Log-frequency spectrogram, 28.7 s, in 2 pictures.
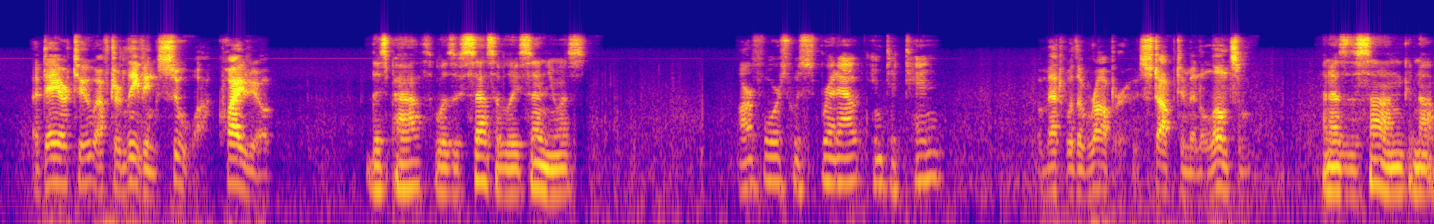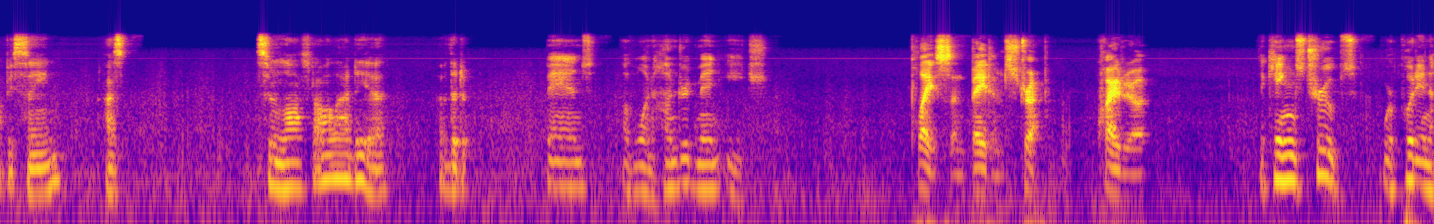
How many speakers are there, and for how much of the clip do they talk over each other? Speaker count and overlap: three, no overlap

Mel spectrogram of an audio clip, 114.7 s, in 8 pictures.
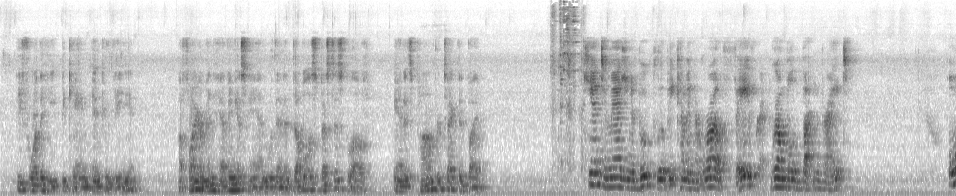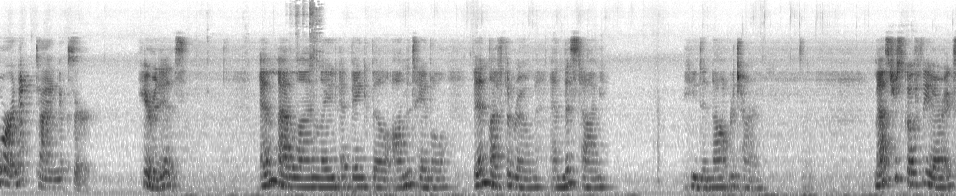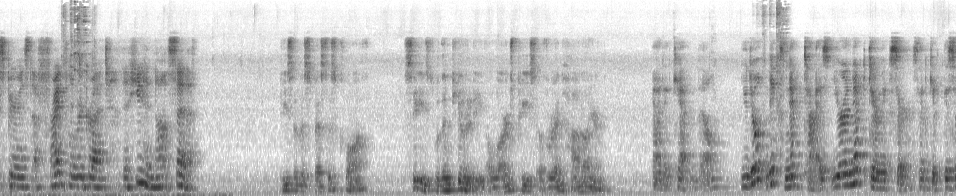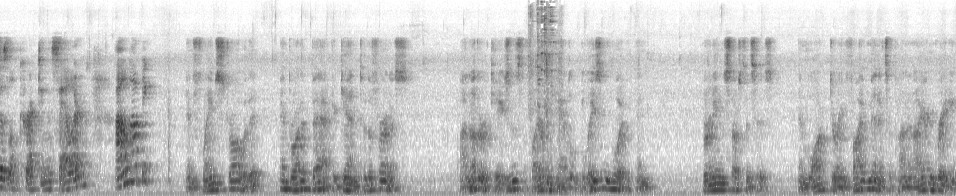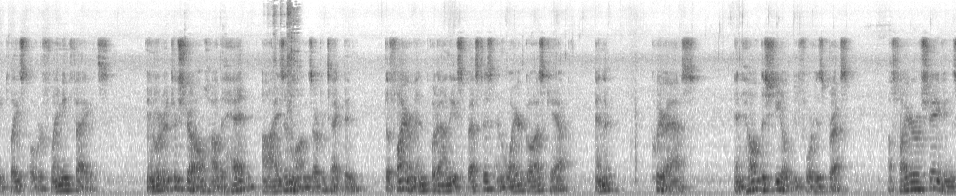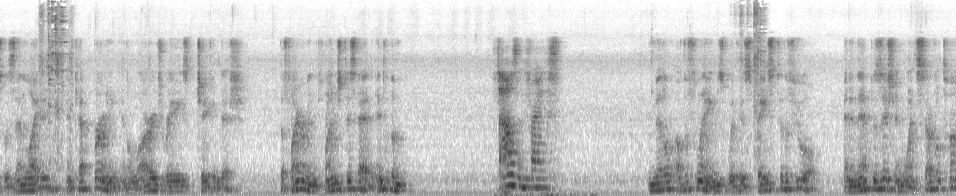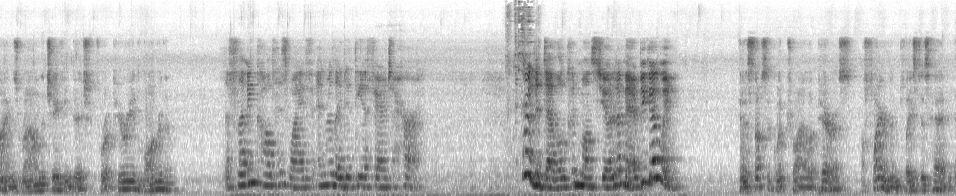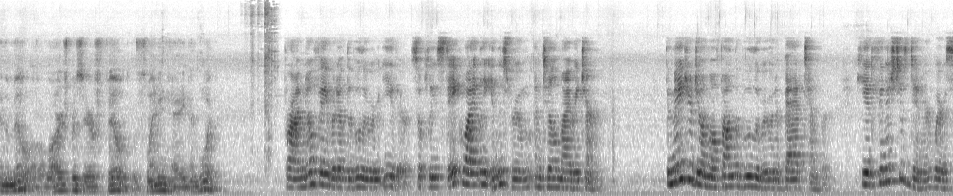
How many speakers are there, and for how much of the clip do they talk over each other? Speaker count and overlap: three, no overlap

